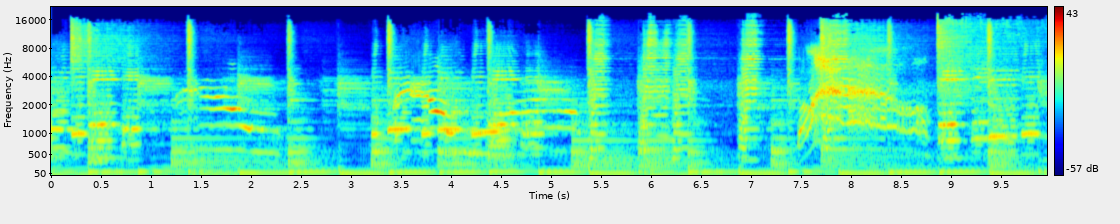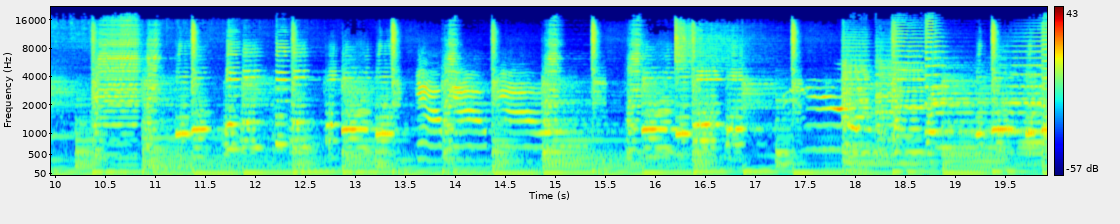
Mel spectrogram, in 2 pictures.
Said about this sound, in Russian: Коты вопили, танцевали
